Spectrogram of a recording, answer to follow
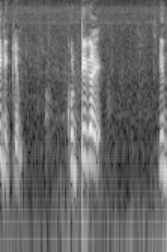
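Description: A woman's narrating voice: two brief utterances with pauses between.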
